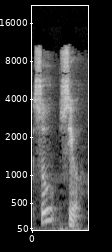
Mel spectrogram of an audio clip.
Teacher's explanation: Sucio se compone de dos sílabas, sucio. El diptongo se produce con la vocal cerrada I y la vocal abierta O. · Está formado por una vocal cerrada en primer lugar y una vocal abierta en segundo lugar. · Term: diptongo creciente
